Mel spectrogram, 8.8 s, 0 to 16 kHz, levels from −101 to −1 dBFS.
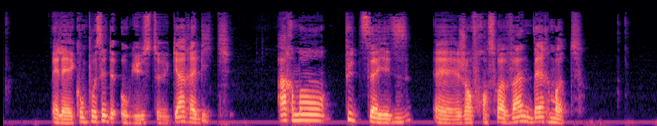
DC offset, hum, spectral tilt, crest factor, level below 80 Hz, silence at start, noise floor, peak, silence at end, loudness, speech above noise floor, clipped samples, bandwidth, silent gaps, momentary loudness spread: under 0.1%; none; -5.5 dB/octave; 20 dB; -54 dBFS; 0.7 s; -55 dBFS; -2 dBFS; 1.05 s; -21 LUFS; 35 dB; under 0.1%; 11.5 kHz; none; 13 LU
